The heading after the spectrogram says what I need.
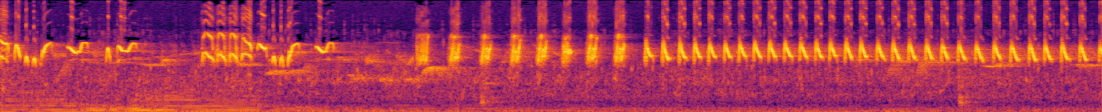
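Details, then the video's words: White-rumped shama, master song for training caged birds, 'tembakan' material: a few looping whistled phrases, then a long run of sharp, evenly spaced staccato notes, roughly four a second, held for several seconds. "MASTERAN MURAI BATU biar EMOSI NYAUT jadi GACOR BONGKAR MATERI TEMBAKAN"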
